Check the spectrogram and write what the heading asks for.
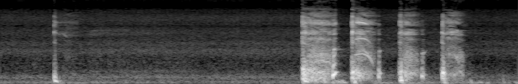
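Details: Cough after trying to suppress it for a long time: one sharp cough, then a run of four harsh, barking coughs in quick succession; barking cough.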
